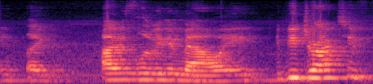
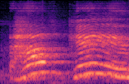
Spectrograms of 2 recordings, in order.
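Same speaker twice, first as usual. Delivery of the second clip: incredulous; 8 semitones higher than usual. Retold or imitated. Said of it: "I'm like".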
